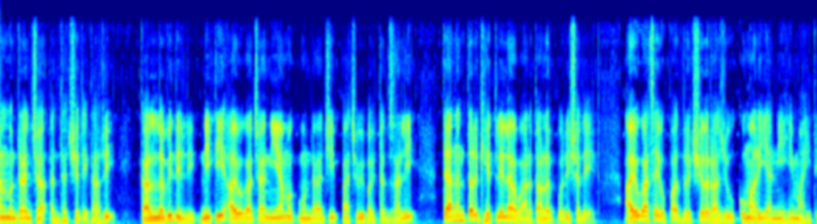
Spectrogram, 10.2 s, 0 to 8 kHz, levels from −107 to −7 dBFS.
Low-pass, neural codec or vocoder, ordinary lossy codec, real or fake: 7.2 kHz; codec, 16 kHz, 0.9 kbps, LongCat-Audio-Codec; none; fake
